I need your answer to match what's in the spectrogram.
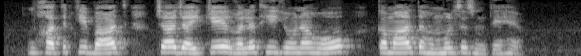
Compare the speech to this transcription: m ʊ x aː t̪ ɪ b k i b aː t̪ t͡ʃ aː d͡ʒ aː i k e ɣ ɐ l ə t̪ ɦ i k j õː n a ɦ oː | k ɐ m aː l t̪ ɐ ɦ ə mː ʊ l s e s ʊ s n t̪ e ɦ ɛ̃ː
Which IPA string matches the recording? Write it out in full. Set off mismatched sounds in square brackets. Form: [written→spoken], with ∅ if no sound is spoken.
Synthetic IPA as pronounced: m ʊ x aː t̪ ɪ b k i b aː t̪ t͡ʃ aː d͡ʒ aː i k e ɣ ɐ l ə t̪ ɦ i k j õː n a ɦ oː | k ɐ m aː l t̪ ɐ ɦ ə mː ʊ l s e s ʊ [s→∅] n t̪ e ɦ ɛ̃ː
